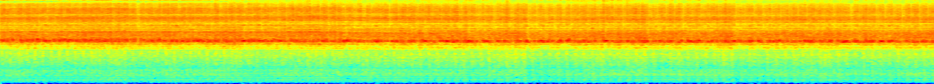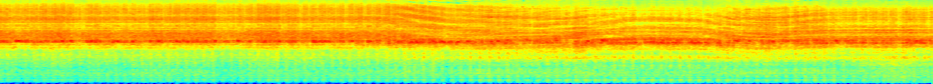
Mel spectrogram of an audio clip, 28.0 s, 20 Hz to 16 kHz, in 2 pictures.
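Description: Live steam hissing steadily and loudly from a bench test rig, where a stationary boiler feeds steam to the cylinders of a 16mm-scale Baldwin 8-12D Mogul chassis. The hiss stays even throughout, with a sweeping change in tone near the end.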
